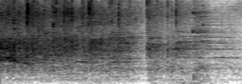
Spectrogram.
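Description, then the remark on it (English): A large arena crowd at the Key Center applauds and cheers a made free throw at a basketball game, a dense, steady wash of clapping that dips briefly then swells again, with a commentator's voice faintly underneath. “Great crowd here as well at the Key Center.”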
